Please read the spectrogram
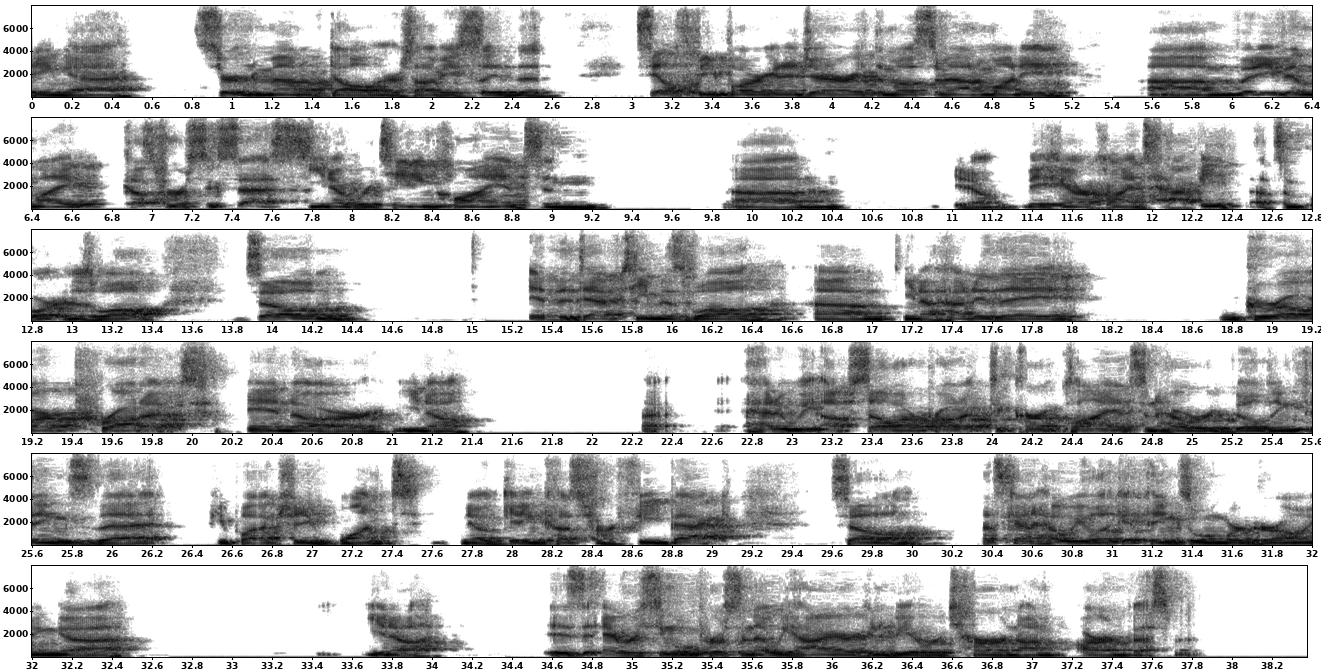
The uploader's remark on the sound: we zoomed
